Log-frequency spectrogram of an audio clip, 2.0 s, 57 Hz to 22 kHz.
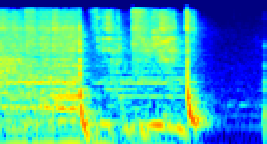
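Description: Electronic dance music played through Micca MB42X bookshelf speakers driven by a Lepai two-channel amp, with a deep bass hit that falls in pitch a little more than once a second. The music stops abruptly about three-quarters of the way through.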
